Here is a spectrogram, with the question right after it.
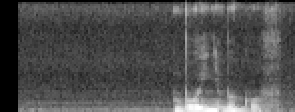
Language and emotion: Russian, neutral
